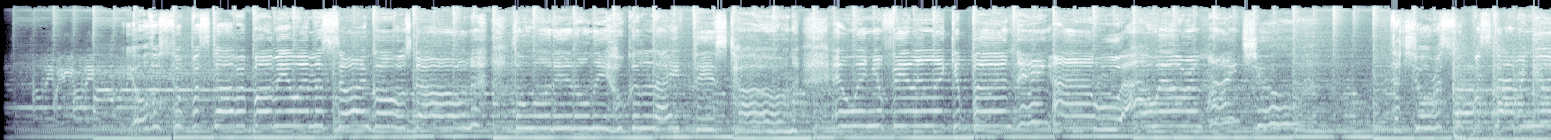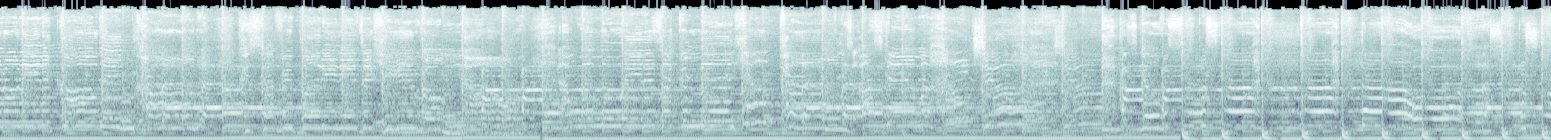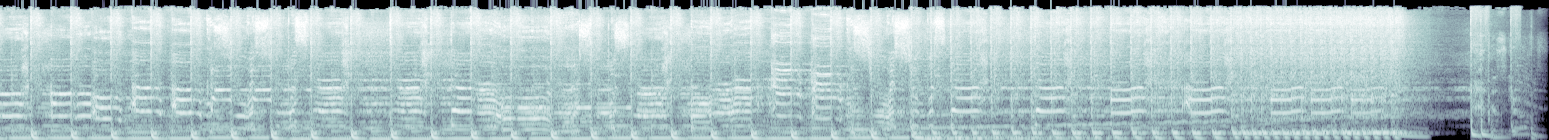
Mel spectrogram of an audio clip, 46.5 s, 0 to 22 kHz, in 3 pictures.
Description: • Качество: 160, Stereo
женский вокал
dance
Electronic
club
vocal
